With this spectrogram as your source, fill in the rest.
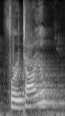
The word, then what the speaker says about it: fertile: Fertile, British go for the I sound and Americans just cut it.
